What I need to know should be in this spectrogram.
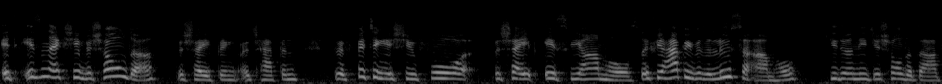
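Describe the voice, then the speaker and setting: A woman with a German accent at a fairly quick pace, high in pitch with lively intonation. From Germany (Munich), educated in Britain. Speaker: pattern cutting teacher. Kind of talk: casual chat. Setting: live stream.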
